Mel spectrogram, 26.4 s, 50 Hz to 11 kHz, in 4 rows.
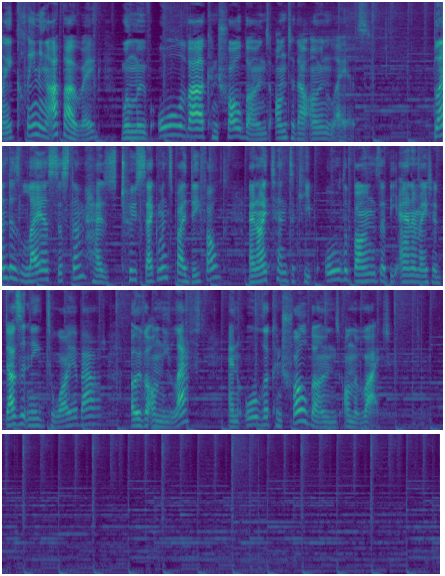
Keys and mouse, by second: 0.0 alt+a, 1.1 click, 1.5 click, 2.9 click, 4.0-5.0 shift+drag, 5.3 m, 5.8 click, 6.0 shift+middle click, 7.1 shift+middle click, 7.5 m, 7.9 alt+a, 8.0 ctrl+s, 8.4 shift+click, 8.5 alt+a, 8.6 shift+click, 9.0 shift+click, 10.3 F3, 12.3 m, 13.2 ctrl+s, 13.3 ctrl+s, 14.0 click, 14.2-14.7 drag, 14.9 g, 15.1 shift+click, 16.1 g, 16.3 m, 17.4 r, 18.1 click, 18.4 shift+middle click, 18.5 ctrl+s, 18.7 click, 18.7 r, 18.9 ctrl+s, 19.9 shift+middle click, 20.1 click, 20.6 shift+middle click, 21.4 m, 22.7-23.1 drag, 23.1 a, 23.2 c, 23.4 m, 24.3 ctrl+s, 24.7 n, 24.7 m, 24.9 m, 25.7 ctrl+s, 25.9 alt+a, 26.0 ctrl+s, 26.2 ctrl+s.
